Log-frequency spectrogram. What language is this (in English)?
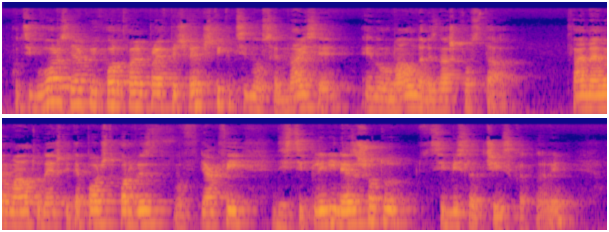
Bulgarian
